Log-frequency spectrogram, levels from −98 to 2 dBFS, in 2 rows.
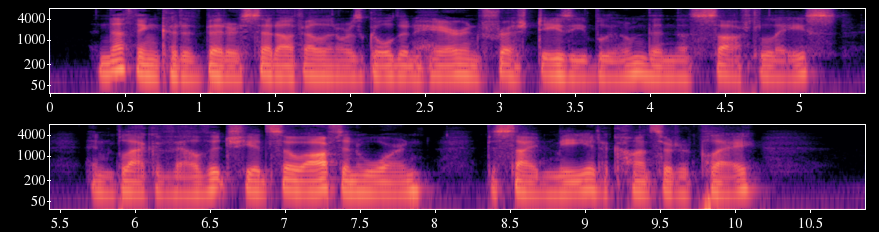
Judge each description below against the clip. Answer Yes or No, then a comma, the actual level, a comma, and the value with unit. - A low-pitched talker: Yes, very low, 95 Hz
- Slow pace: No, average, 170 wpm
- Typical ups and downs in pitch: No, narrow, 2.2 semitones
